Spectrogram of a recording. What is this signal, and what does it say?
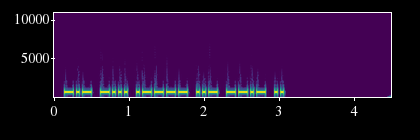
Morse code, heard as a keyed tone, about 30 wpm, 700 Hz. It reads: KB1UQI
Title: USA Callsign DE Callsign 30wpm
